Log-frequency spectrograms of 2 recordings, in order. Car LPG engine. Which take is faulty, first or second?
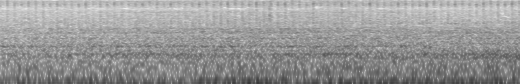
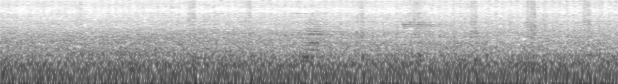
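second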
